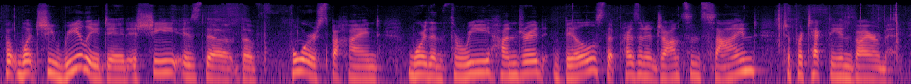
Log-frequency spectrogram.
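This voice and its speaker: A woman's voice: lowish voice, a little slow, few pauses, darkish tone, a little hiss or hum. A woman filmmaker giving explanatory answers as a guest in an interview.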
